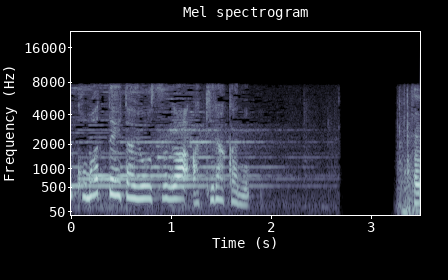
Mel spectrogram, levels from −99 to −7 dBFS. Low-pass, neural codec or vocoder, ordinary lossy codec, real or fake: none; none; none; real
